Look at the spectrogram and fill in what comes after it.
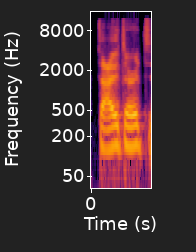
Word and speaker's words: Tuitert: So you can follow me on Instagram, on LinkedIn, just by my name, Mark Tuitert. It's hard to pronounce in English. You did it quite well, actually. T-U-I-T-E-R-T.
